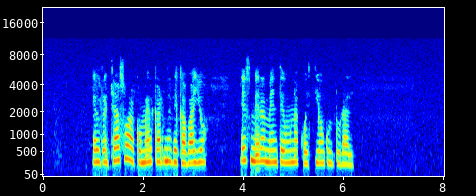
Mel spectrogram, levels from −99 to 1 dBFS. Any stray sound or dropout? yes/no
no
